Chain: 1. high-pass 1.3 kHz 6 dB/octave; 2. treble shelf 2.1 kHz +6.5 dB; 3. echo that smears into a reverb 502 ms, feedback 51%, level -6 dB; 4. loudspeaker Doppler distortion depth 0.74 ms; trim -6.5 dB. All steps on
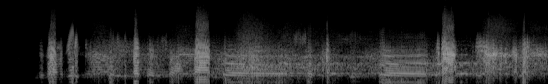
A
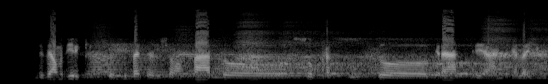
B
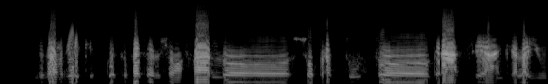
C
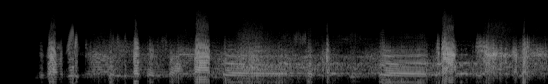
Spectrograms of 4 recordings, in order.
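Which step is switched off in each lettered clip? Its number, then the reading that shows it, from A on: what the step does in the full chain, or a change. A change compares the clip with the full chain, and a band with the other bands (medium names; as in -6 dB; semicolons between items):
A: 4, 250 Hz band -7.5 dB; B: 3, momentary loudness spread change +3 LU; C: 2, 8 kHz band -4.5 dB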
